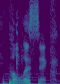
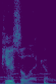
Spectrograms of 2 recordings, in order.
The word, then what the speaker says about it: Pulisic: Pulisic. I'll get his name right eventually. – Pusilic.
